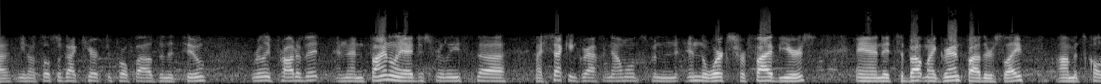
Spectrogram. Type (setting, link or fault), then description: setting, busy venue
